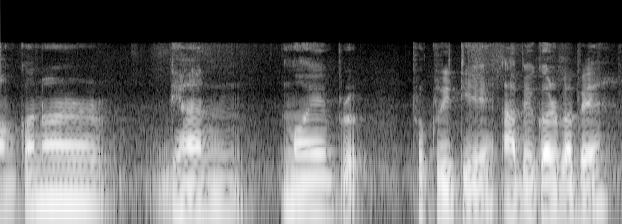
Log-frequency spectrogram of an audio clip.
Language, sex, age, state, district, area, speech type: Assamese, male, 18-30, Assam, Udalguri, rural, spontaneous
